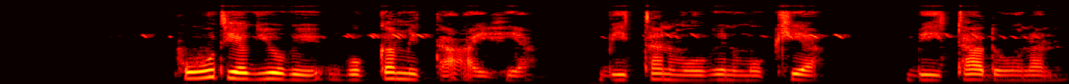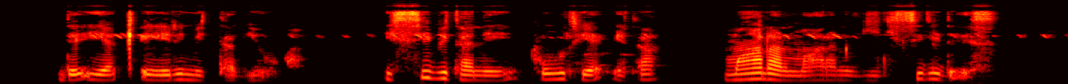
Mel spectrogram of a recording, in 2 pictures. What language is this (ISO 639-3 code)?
wal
